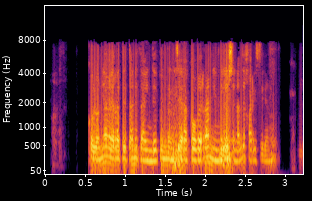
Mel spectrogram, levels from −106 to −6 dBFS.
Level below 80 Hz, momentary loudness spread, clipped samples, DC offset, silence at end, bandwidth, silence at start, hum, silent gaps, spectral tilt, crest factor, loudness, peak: -40 dBFS; 12 LU; under 0.1%; under 0.1%; 0 s; 8.2 kHz; 0.55 s; none; none; -4 dB/octave; 16 dB; -18 LUFS; -2 dBFS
